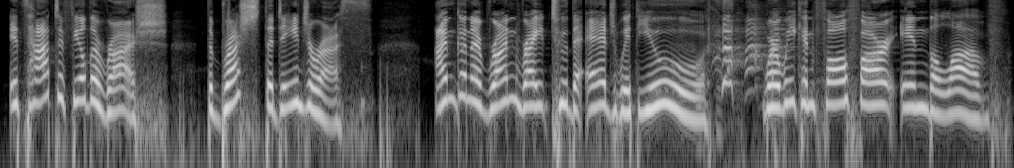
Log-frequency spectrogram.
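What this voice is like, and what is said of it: Put-on Midwest mom accent. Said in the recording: “I feel like part of me wants to do this like a Midwest ... I need to do like the Midwest mom ... We got a Midwest Lady Gaga happening right now.”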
